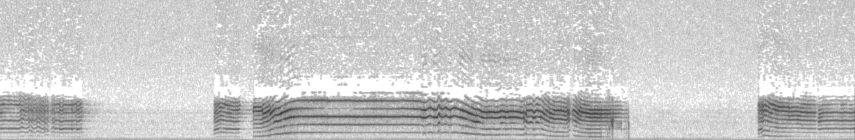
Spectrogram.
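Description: Nadaswaram playing a Carnatic melody over a steady low drone in an old, dull-sounding live recording. A short phrase gives way to the drone alone, then a long held note begins about four seconds in and bends downward with ornamental slides near nine seconds. The melody resumes just before the end.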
